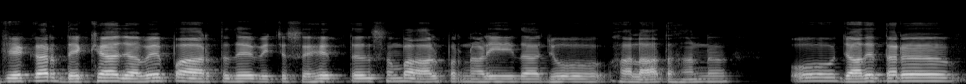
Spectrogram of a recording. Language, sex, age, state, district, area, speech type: Punjabi, male, 45-60, Punjab, Fatehgarh Sahib, rural, spontaneous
